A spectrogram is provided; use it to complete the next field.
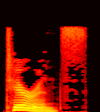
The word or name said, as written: terrance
